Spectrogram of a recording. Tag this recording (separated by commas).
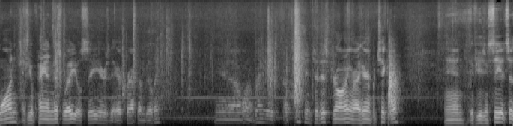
Speech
